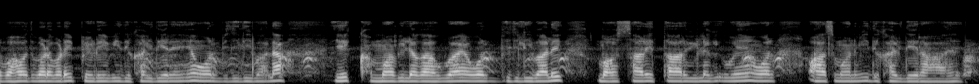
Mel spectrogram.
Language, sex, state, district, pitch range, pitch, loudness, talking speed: Hindi, male, Chhattisgarh, Bilaspur, 145-155 Hz, 150 Hz, -20 LUFS, 210 wpm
